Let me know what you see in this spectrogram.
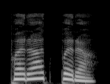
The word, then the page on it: ಪರಾತ್ಪರ: parātpara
